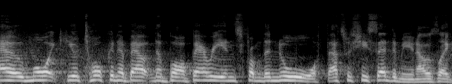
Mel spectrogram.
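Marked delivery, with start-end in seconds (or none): 0.0-3.3 put-on high, elderly woman's posh, plummy London accent. Retelling what an elderly woman told him, imitating posh English woman. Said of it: "posh English woman from London".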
